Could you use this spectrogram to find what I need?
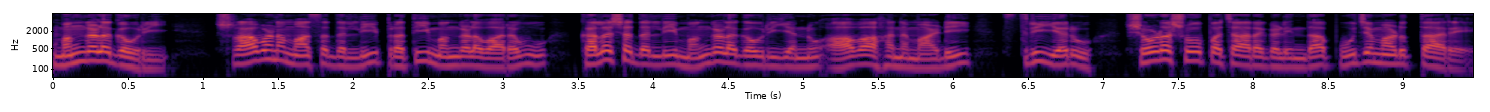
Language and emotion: Kannada, neutral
